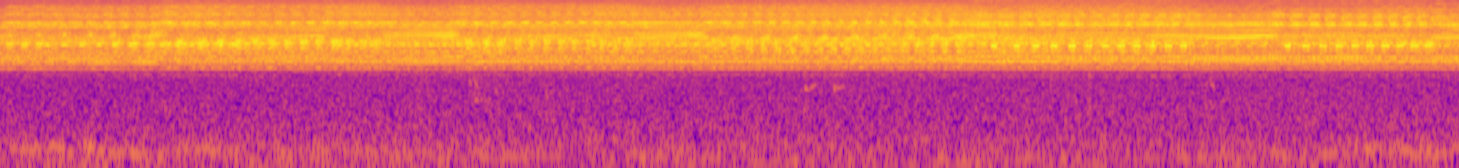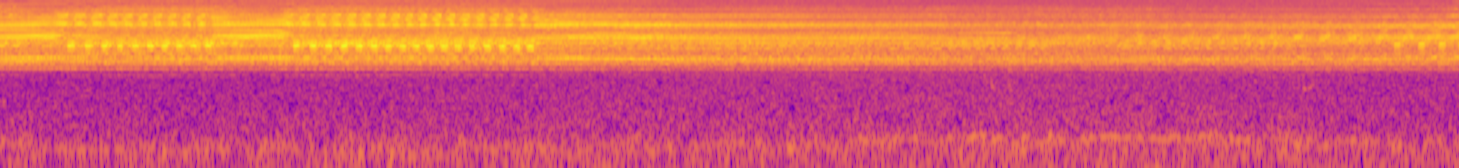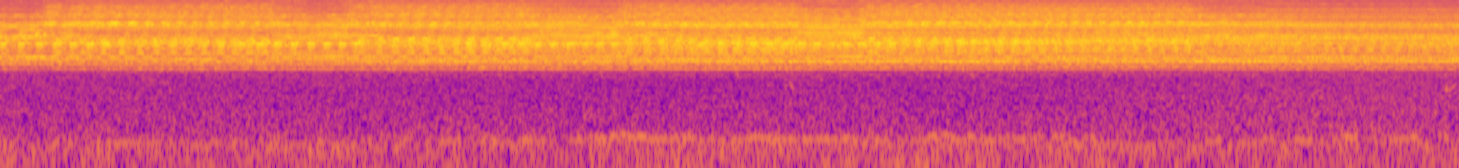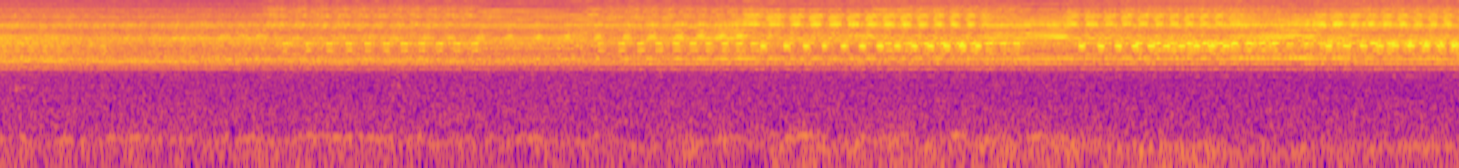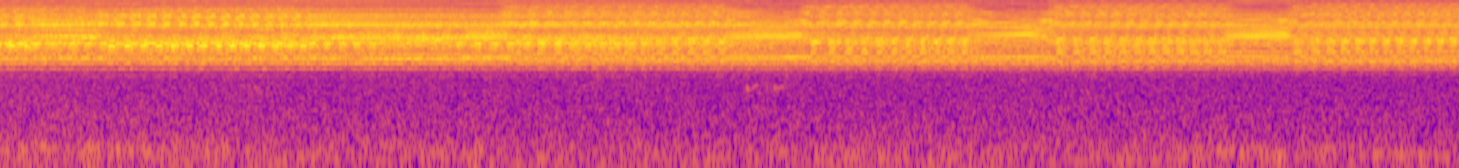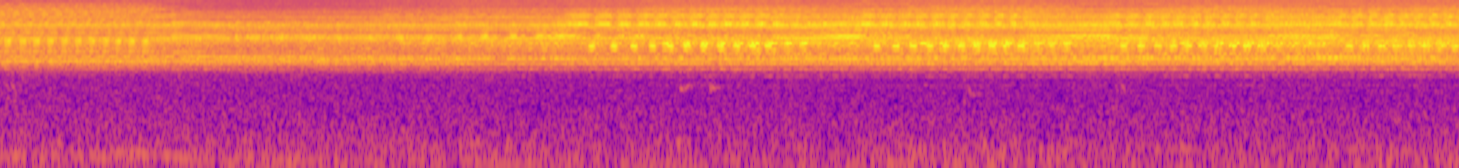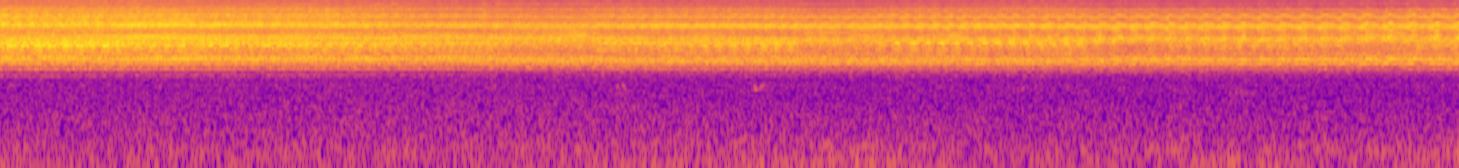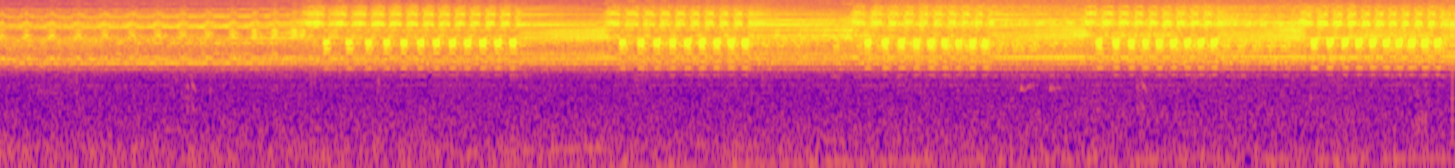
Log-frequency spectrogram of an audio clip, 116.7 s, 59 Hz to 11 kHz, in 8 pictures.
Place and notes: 三角崙, 埔里鎮, Taiwan - In the woods
In the woods, Cicadas sound
Zoom H2n MS+XY
12 July 2016, 17:59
